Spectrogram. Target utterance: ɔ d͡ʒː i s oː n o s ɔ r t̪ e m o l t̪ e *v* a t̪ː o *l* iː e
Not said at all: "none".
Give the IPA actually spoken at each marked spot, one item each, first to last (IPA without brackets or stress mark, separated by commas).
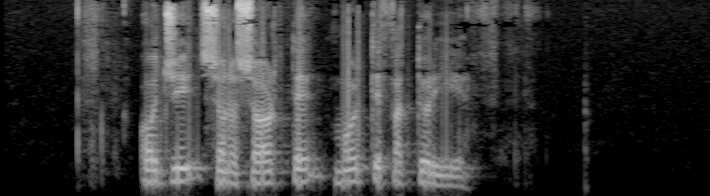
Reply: f, ɾ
